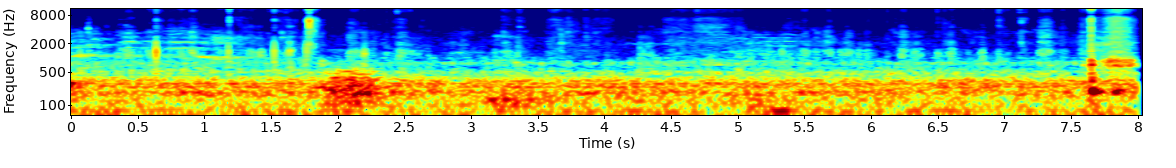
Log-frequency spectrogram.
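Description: Pen or pencil scratches faintly and continuously across paper while longitude values are written down, a soft, close scribbling over a low background rumble, with one brief sharp tap near the end.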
